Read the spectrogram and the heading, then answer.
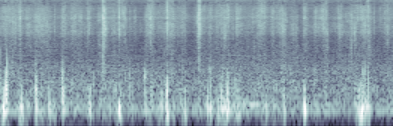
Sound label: falling foley loop; Aragami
